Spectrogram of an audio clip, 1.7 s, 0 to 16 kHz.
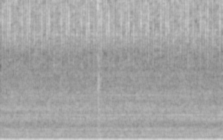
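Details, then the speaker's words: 2006 Chrysler 300 SRT8 after an intake manifold gasket replacement and a replaced broken dipstick; a suspected intake leak had caused cold-start vibration. Low, even idle with no shake, hiss or stumble. Runs smooth; normal idle. "Man, listen to that thing just purr. It runs so smooth."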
